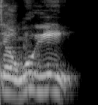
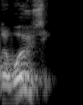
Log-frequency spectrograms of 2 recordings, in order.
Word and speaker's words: Awuzie: That's the pronunciation in Nigerian. In the United States, he's always been called a Woozy.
